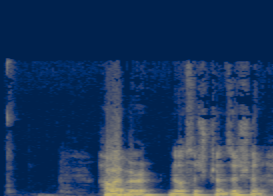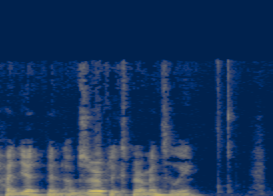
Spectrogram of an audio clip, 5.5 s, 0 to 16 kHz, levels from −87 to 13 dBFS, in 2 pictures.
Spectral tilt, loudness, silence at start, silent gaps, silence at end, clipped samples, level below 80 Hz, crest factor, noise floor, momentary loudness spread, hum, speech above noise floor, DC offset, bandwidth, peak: -7 dB/octave; -16 LUFS; 1 s; none; 0.75 s; under 0.1%; -44 dBFS; 16 dB; -51 dBFS; 10 LU; none; 36 dB; under 0.1%; 11.5 kHz; 0 dBFS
